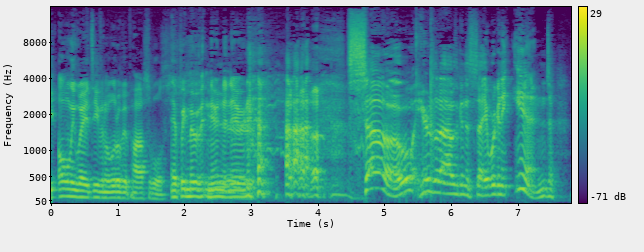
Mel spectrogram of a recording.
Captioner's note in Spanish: riéndose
